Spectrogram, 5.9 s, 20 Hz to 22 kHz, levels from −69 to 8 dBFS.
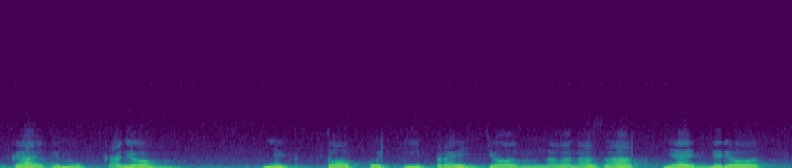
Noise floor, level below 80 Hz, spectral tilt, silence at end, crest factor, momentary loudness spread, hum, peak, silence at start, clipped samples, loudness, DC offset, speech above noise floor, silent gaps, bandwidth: -37 dBFS; -52 dBFS; -10.5 dB/octave; 0 s; 12 dB; 5 LU; none; -4 dBFS; 0 s; under 0.1%; -16 LUFS; under 0.1%; 21 dB; none; 6 kHz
